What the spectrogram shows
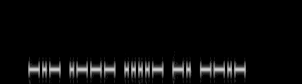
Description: Morse code, heard as a keyed tone, about 34 wpm, 700 Hz. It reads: KJ4NQ
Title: USA Call Signs - 5 Characters - Repeated 3x - 35wpm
